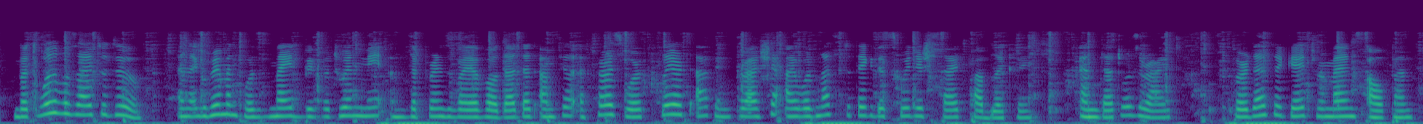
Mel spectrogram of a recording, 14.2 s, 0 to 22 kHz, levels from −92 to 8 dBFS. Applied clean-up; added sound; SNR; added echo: classical method log-MMSE.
